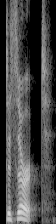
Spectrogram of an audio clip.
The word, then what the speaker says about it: desert: desert desert dessert desert desert desert is a noun desert where the stress is on the first syllable de de deert zert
